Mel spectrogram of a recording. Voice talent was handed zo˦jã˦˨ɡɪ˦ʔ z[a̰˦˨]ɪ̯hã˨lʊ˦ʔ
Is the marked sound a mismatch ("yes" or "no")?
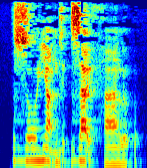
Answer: no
